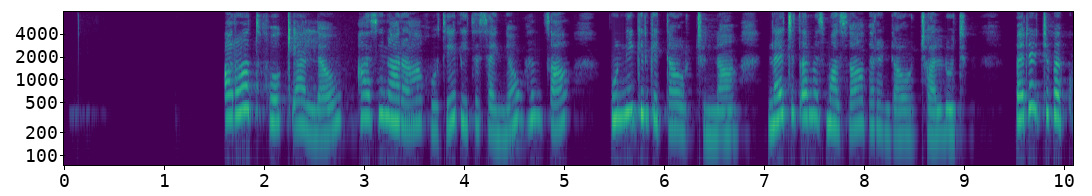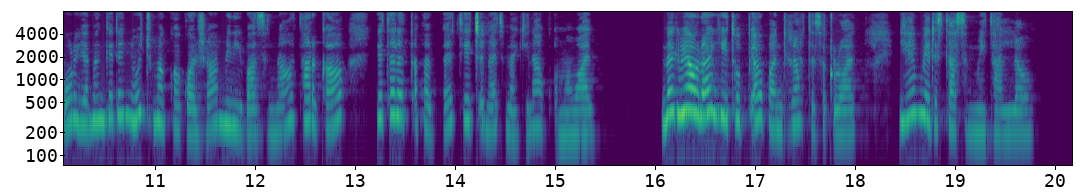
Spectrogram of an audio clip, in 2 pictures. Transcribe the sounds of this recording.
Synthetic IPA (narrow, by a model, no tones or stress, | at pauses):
ʔaɾat̪ːfokʼjalːəwʔazinaɾahahot̪ʰe̞ljɛt̪ʰəsəɲːəwhɨnsʼa | b̥unːiɡɨɾɡɨd̪awo̞t͡ʃːɨnːanət͡ʃʼːt̪ʼəməsmazabəɾənd̪awo̞t͡ʃːalːut̪ | b̥əd̪əd͡ʒbəkʰːuljɛməŋɡəd̪əɲːo̞t͡ʃːməɡʷaɡʷaʒaminibasɨnːat̪ʰaɾɡa | jɛt̪ʰələt̪ʼːəfəbːət̪jɛt͡ʃʼɪnət̪məkʰinakʷʼoməwal | məɡbijawlajːɛit̪ʰjo̞pʼjaband̪iɾat̪ʰəsəkʼlwal | jɪhɨmjɛd̪əst̪ʰasɨmːe̞t̪ʰalːəhu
